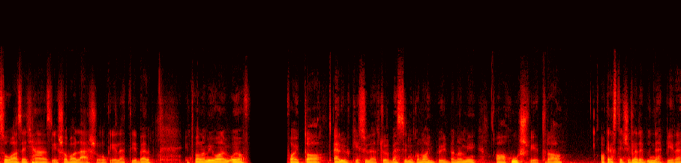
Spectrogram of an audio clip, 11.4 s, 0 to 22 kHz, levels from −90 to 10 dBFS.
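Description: Call audio freeze, 4.11 to 4.80 s: the audio stops and the last sound trails into about 0.59 s of silence, likely because delayed packets emptied the jitter buffer. It then resumes where it stopped.

Jitter buffer speed-up, 10.03 to 11.31 s: the receiver drains excess buffered delay by cutting short pitch-period pieces, so the audio plays about 22% faster at unchanged pitch, shedding roughly 0.3 s.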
